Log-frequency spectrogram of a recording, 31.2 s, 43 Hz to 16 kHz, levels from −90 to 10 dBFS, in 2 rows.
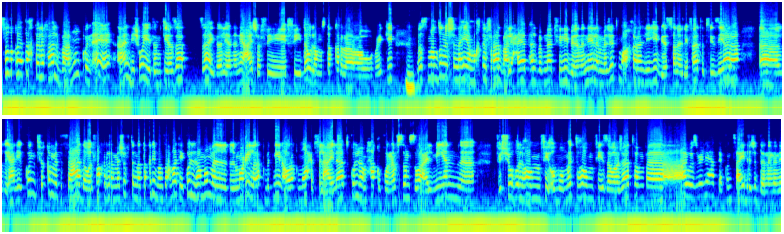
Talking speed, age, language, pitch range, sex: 155 wpm, 20-39, Arabic, 215-280 Hz, female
